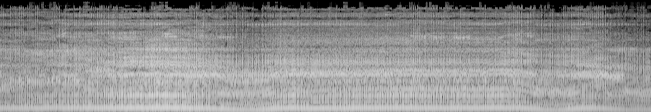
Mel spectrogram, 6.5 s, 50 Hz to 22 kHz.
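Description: The brand-new nitro engine of a Mugen MBX5 1/8-scale RC buggy runs too rich after sitting for 14 weeks put away wet. It gives a loud, close, steady buzzing drone with a few brief dips in pitch.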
